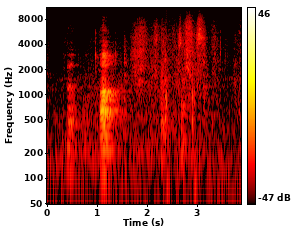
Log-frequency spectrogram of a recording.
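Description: A man speaks quietly and meekly nearby.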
